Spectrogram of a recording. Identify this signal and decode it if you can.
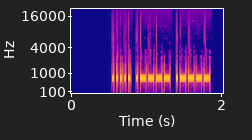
Morse code, heard as a keyed tone, about 46 wpm, 700 Hz. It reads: 511
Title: Three Challenging Letter-Number Combinations 45wpm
